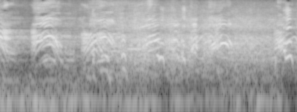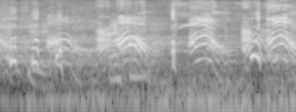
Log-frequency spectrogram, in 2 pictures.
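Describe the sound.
Several children in a car repeatedly cry out short, sliding "ow" sounds in overlapping bursts, imitating a noise someone makes when unsure about something, mixed with giggles, over a steady low rumble of the moving car.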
